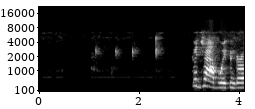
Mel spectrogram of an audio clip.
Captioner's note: fingers snapping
